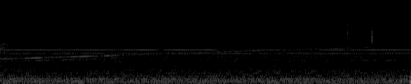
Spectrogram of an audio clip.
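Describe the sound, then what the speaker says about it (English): An aircraft engine in Microsoft Flight Simulator 2020 drones with a faint, steady whine and hum that holds constant the whole time, with no voices. "the engine should auto start itself, which it is"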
